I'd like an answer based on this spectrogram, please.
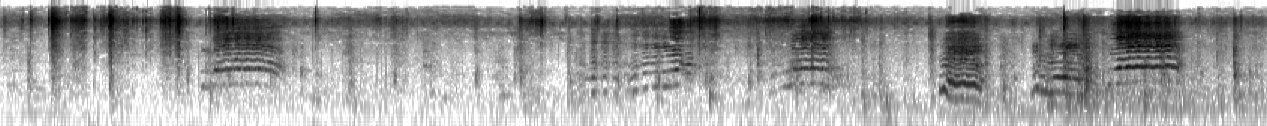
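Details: Loud, tremulous bleats from a red-headed Jamnapari goat, about five calls roughly every one and a half to two seconds, each shaky and nasal, with soft background clatter.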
